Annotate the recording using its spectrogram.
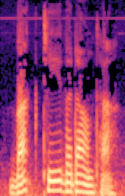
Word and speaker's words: Bhaktivedanta: And I think that his name is pronounced Bhaktivedanta, Swami A.C. Bhaktivedanta.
